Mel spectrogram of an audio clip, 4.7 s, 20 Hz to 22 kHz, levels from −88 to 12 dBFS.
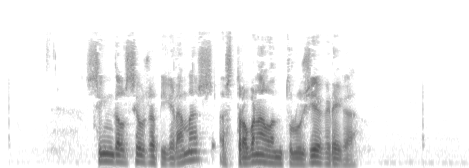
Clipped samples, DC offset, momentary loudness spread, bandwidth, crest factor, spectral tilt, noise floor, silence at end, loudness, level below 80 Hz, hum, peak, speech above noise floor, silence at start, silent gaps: under 0.1%; under 0.1%; 9 LU; 11 kHz; 22 dB; -5.5 dB/octave; -77 dBFS; 1.15 s; -29 LUFS; -60 dBFS; none; -10 dBFS; 49 dB; 0.9 s; none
